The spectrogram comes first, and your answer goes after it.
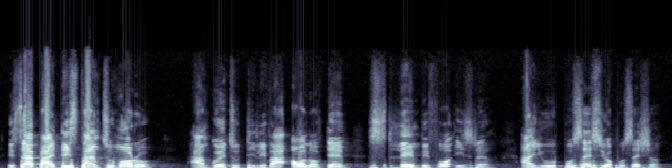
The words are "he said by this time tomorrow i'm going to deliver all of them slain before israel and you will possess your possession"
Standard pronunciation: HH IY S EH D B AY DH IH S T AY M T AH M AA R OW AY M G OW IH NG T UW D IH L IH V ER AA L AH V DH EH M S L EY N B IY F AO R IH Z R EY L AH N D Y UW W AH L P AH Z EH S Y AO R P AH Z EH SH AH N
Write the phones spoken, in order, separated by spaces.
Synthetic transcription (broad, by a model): HH IY S EH D B AY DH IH S T AY M T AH M AA R OW AY M G OW IH NG T UW D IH L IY V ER AA L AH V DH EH M S L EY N B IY F AO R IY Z R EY L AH N Y UW W AH L P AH S EH S Y AO P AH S EH SH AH N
